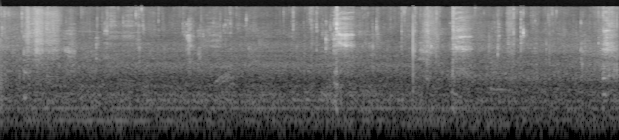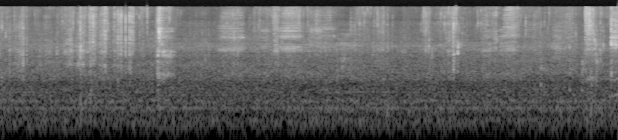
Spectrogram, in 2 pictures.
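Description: Hands working a ripe palmyra palm fruit, pulling off its cap and tearing at the fibrous pulp: irregular crackling, tearing and rustling with a few sharp clicks, over a faint steady hum.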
